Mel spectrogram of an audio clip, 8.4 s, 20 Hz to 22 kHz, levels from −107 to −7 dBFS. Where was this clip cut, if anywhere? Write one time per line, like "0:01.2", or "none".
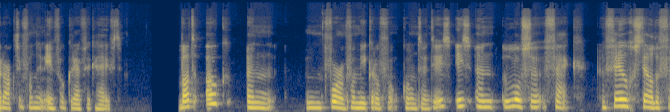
none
